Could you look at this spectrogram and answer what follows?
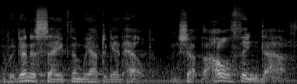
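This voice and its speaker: An actor playing a sensible, urgent old care home resident with a military past in an audio drama. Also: male voice, mid-range voice, expressive, quick pace, recorded from a distance, background noise, natural voice. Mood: alarmed, firm.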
